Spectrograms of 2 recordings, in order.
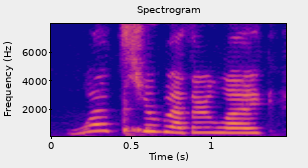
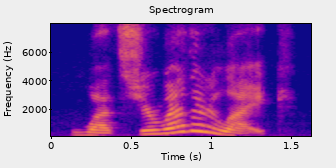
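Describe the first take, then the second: First: What's your weather like, pitched high and lilting; high sing-song question. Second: Said in the usual way. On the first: Shown as a demonstration.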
